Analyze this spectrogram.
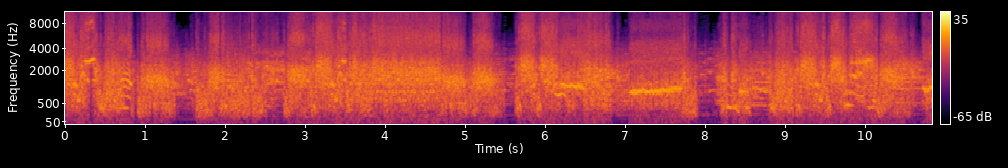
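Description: A man shouts loudly in anger.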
